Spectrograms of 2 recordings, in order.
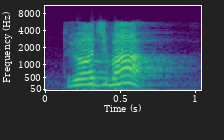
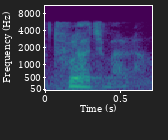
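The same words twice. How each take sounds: First: Loud, raised, abrupt command; stern scolding. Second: Very soft, low delivery; gentle, soft words. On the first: The Lord commanding his people not to fear, stern. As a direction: order it sternly, as a reprimand. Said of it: "약간 꾸짖는". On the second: The Lord's words taken as kindly advice, soft. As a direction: murmur it mildly, without force. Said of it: "좋은 말 부드럽게 하시는". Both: Acted.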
